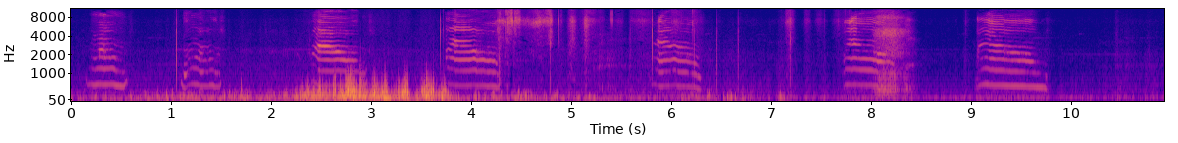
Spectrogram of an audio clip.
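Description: Young black-and-white kitten meowing repeatedly, about seven separate high calls spread through the seconds. A low rumbling noise sits under the early calls.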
